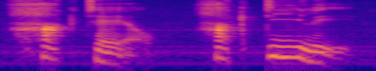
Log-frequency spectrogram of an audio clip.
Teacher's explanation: long E-class vowel between the second and third radicals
